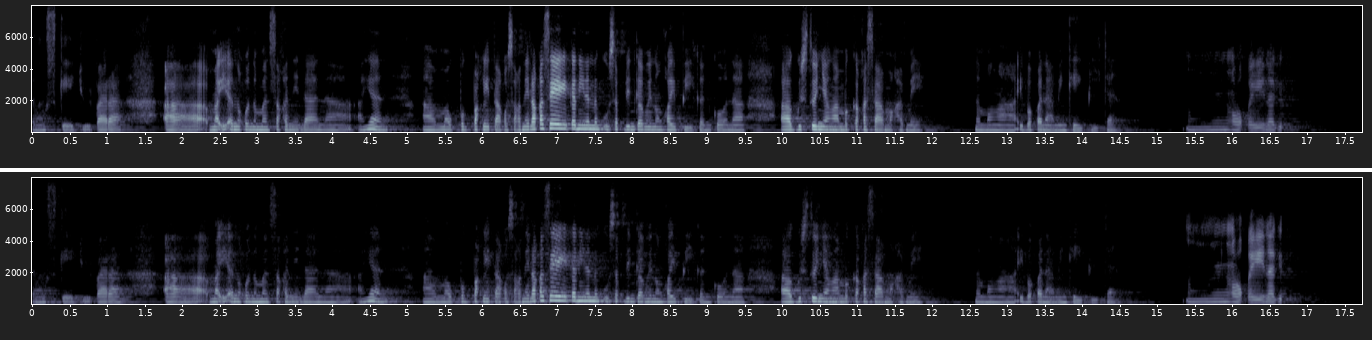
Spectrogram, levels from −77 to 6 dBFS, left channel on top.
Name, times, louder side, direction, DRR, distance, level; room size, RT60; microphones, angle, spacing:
voice 1, 0.0-4.7 5.2-11.9 12.6-14.5, left 3 dB, 70° left, 12 dB, 1.0 m, -31 dB
voice 2, 15.4-16.7, right 5 dB, 50° right, 14 dB, 0.7 m, -37 dB
23.5 x 16.0 x 9.9 m, 1.4 s
head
